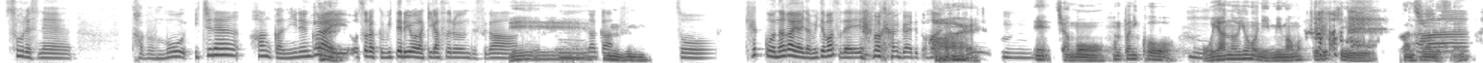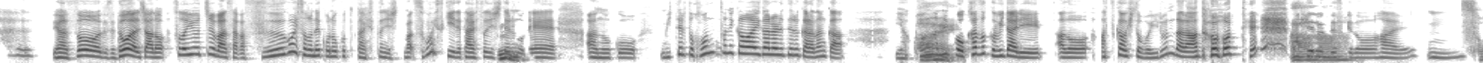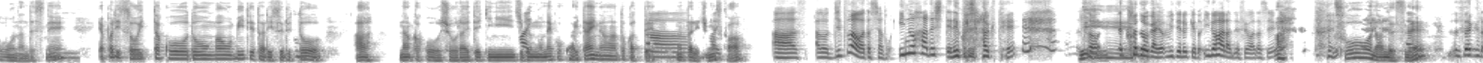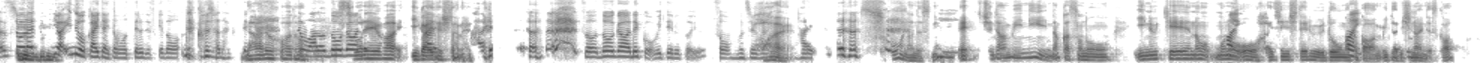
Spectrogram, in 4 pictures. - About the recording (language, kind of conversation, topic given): Japanese, podcast, 食後に必ずすることはありますか？
- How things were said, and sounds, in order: tapping; distorted speech; laughing while speaking: "今考えると"; laugh; "大切" said as "たいしつ"; "大切" said as "たいしつ"; laughing while speaking: "思って"; laughing while speaking: "猫じゃなくて"; chuckle; laughing while speaking: "猫じゃなくて"; chuckle; laugh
